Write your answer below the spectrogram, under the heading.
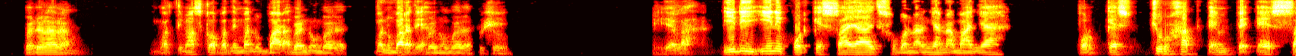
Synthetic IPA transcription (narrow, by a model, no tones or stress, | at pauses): padalaɾaŋ | ba̰rt̪imaskapaniŋbanduŋbaɾa̰tbanduŋbaɾat̪̚ | banduŋmbaɾat̪̚jabanduŋbaɾat̪̚bət̪ul | ja̰la̰hiniːnipɔrkɛsːajasɔbənarɲanamaɲa | pɔrkɛst͡ʃurhat̪ɛmpɛʔɛs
